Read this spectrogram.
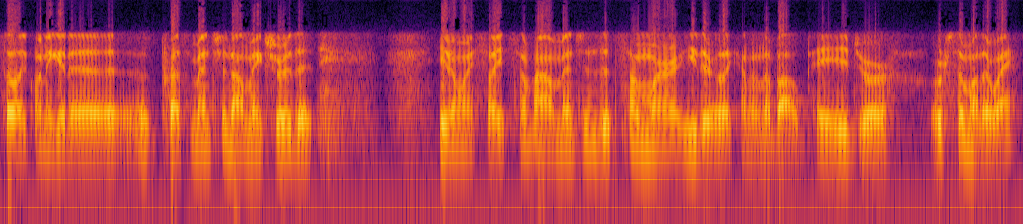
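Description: A man's voice: lowish voice, flat delivery, fast talker, bright, forceful tone, low-quality recording. A man giving casual interview answers as a guest, informal and rambling in the way he talks.

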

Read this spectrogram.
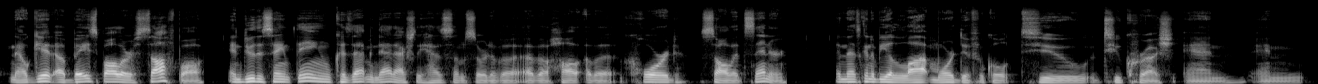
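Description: A man's voice: fairly low pitch, dark tone, dry recording, studio quality. Stuffy-nosed man rambling on a podcast. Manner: rambling with many restarts and casual swearing. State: congested, stuffy nose. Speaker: podcast host. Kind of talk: casual solo podcast monologue.

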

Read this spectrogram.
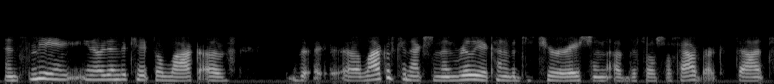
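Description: A middle-aged American woman speaking as a radio interview guest, reflective and halting as she restarts her thoughts. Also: on the low side, fairly even intonation, no echo. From United States. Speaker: interview guest, suicide-loss advocate. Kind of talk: earnest radio interview conversation. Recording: muffled phone-like radio line.

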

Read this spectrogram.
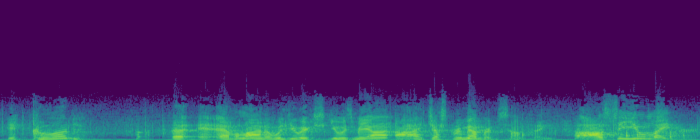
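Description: A man's voice: high-pitched, huge pitch swings, quick pace, full character voice. A man playing a prim, snippy, gullible station manager in a muffled 1950s radio sitcom. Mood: flustered. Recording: muffled old radio recording.

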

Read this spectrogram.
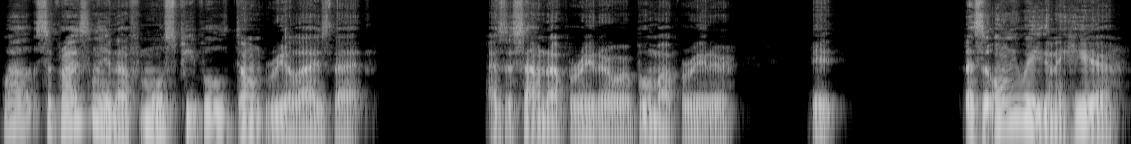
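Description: A man, speaking in an extremely deep voice. He answers as an interview guest, thoughtful and a little halting, restarting his sentences with repeated words. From Trinidad. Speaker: boom operator and filmmaker.

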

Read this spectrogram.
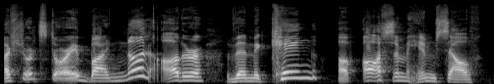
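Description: A man's voice: high-pitched, big pitch swings, unhurried, sharp tone. A man hosting a podcast in casual chat, with a campy, theatrical and cheeky delivery. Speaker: podcast host.

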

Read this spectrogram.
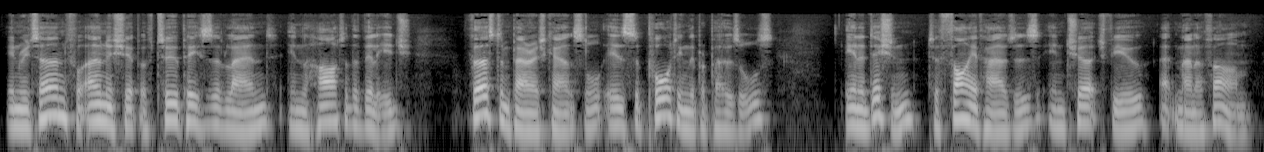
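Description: A man with a fairly low voice reads the news from a script. He delivers prepared local reports in the role of a volunteer newsreader. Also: measured pace, a little mellow.

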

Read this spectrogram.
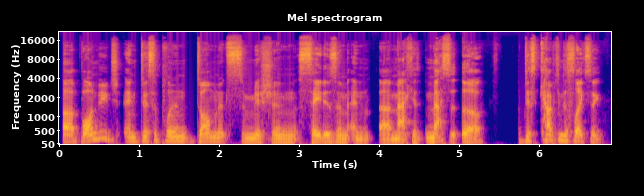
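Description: Deep-voiced man rambling in casual chat. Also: animated, normal speed, a little mellow, dry recording, studio quality. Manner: rambling, stumbles over words, swears.

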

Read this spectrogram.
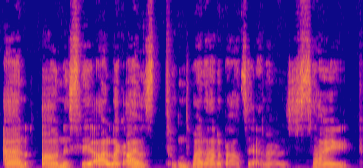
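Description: A woman's voice: rumbling low, fairly even intonation, quick pace, a bit bright. A young woman in her twenties hosting a podcast in casual, candid chat, swearing freely and sounding stuffy from a cold. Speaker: podcast host.

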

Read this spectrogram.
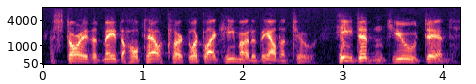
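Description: An American actor playing a world-weary, hard-boiled New York detective in a 1950s radio crime drama, terse and clipped. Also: male voice, mid-range voice, expressive, brisk, close to an everyday voice. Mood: accusing, hard. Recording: dull vintage radio recording, music behind.

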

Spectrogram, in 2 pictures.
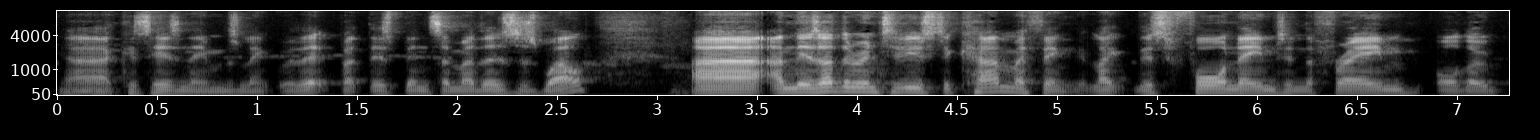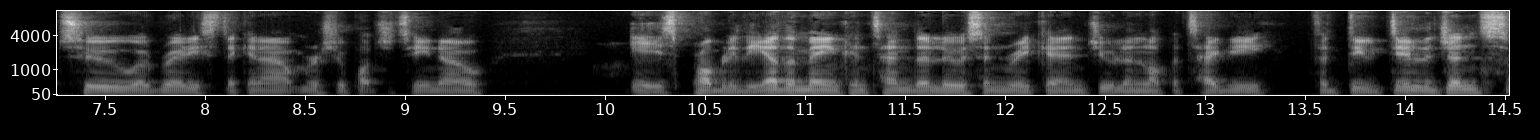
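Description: A Welsh man leads a casual football podcast with an energetic, chatty delivery. His voice sits on the low side and the close mic sounds dry, with no room around it. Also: dry recording. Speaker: podcast host.

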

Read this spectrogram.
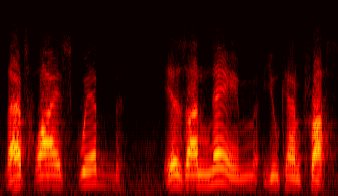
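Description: A man's voice: a little high, animated, slow pace. Formal 1940s radio announcer, swooping male voice. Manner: formal, polished. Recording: tinny 1940s radio broadcast, faint music.

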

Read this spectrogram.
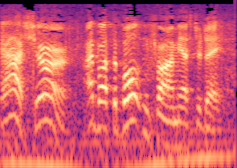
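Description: A chipper young ex-serviceman in an old radio drama. His voice is high for a man. The recording is muffled and clearly noisy. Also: huge pitch swings, normal speed, heavily acted. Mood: cheerful. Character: cheerful, eager young ex-soldier, new farm owner. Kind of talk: 1940s radio acting.

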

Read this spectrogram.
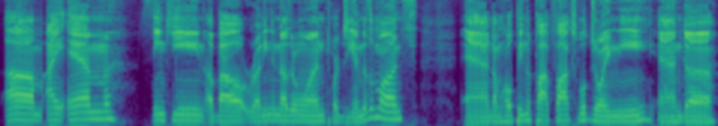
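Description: A man's voice: medium pitch, unhurried, clear, resonant tone, no echo, studio quality. A man co-hosting a podcast in casual chat, laid-back, swearing freely and laughing often. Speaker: podcast co-host.

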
